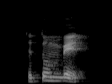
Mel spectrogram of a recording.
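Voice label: "ketumbit", Malay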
